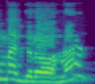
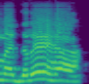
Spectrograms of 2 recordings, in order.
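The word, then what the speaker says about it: مجراها: Tulisannya madraha dibacanya madreha. Oh, ternyata madrehah itu ee di dalam tajwid itu masuk dalam imalah. Apa imalah? Imalah itu itulah di yang har geser jadi ke I gitu tengah-tengah majraha jadi madreha bukan majriha gitu.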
